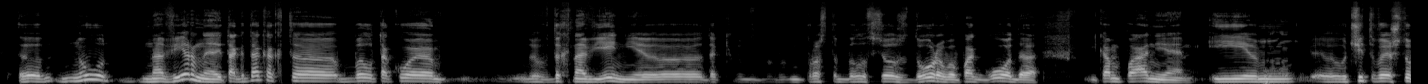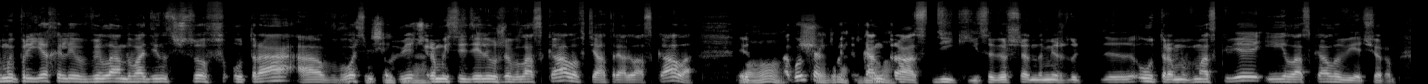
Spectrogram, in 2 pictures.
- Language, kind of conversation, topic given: Russian, podcast, О каком путешествии, которое по‑настоящему изменило тебя, ты мог(ла) бы рассказать?
- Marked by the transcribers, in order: none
